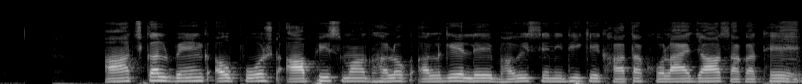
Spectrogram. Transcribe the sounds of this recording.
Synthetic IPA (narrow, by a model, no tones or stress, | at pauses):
ãːd͡ʒkəlbẽŋkəupoːsʈaːpʰismãɡʱəlokəlɡelebʱəʋɪsjənid̪ʱikekʰaːt̪əkʰolaːed͡ʒasəkət̪ɦeː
